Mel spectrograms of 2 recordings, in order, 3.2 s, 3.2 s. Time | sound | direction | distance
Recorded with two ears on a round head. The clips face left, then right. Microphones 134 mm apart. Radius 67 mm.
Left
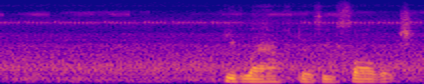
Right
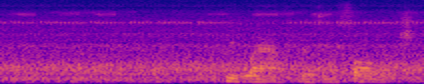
1.7 | a man speaking | 35° left (ahead or behind) | 0.7 m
